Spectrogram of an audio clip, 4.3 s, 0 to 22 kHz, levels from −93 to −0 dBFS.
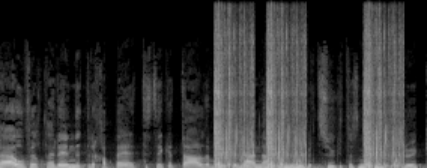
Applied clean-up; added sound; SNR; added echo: none; Crushing; -2 dB; none.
